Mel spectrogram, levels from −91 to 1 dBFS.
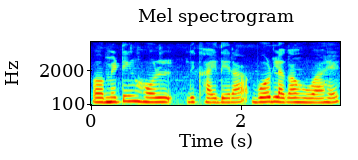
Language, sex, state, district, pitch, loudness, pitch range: Hindi, female, Madhya Pradesh, Dhar, 205 Hz, -14 LUFS, 195-210 Hz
